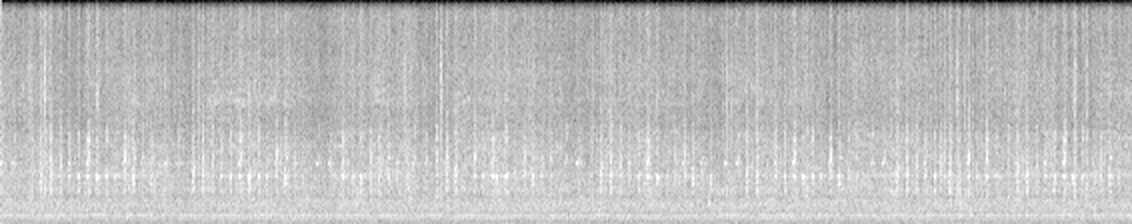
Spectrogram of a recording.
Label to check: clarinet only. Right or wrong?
Wrong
